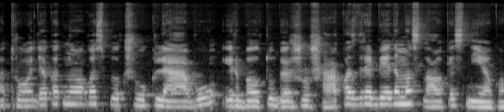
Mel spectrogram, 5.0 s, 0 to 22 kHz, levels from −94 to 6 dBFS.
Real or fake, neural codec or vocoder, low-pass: real; none; 19.8 kHz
